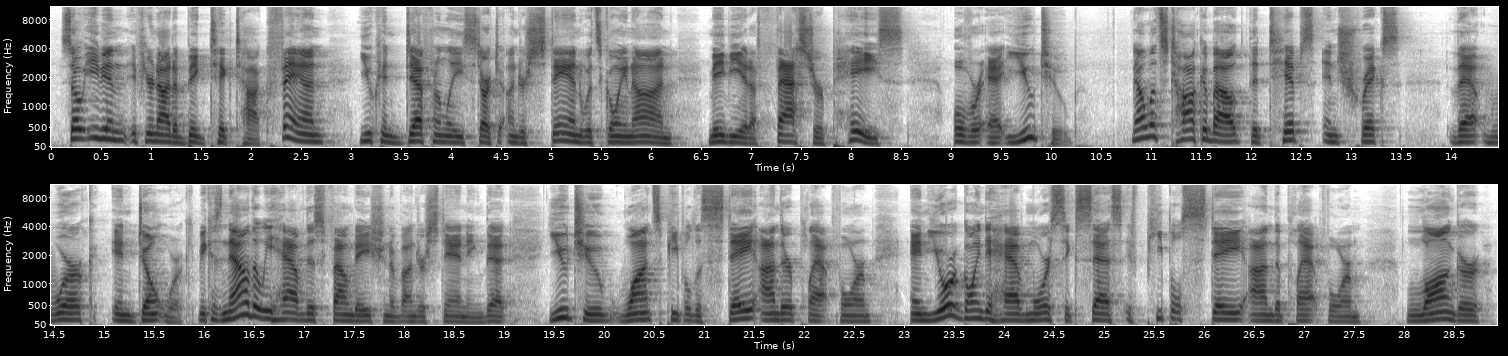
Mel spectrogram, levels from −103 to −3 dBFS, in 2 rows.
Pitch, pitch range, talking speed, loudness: 145 Hz, 130-160 Hz, 145 wpm, -22 LUFS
